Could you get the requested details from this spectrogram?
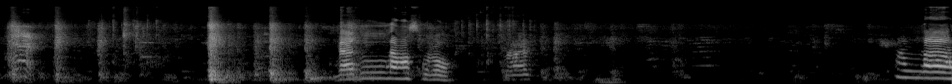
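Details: Talented talking hill myna imitating human speech, reportedly calling people to prayer (namaz); dense chatter of clicks and voiced speech-like syllables, loud at the start and end with a quieter stretch in the middle.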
